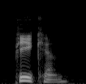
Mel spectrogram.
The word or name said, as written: pekin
